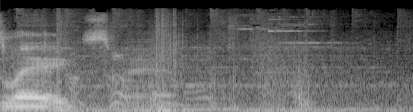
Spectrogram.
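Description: Heavy punches land with thuds.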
